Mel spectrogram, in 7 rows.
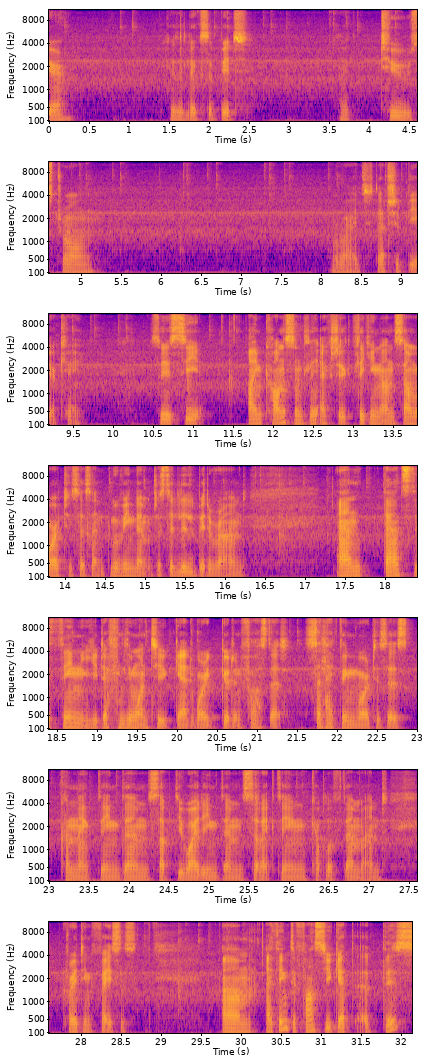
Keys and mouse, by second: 0.0-5.6 typing, 2.7-3.7 drag, 6.8 g, 8.3 d, 9.2 g, 10.3 g, 11.1-12.2 middle drag, 12.4 middle drag, 12.9 g, 13.3-14.7 middle drag, 13.8 g, 14.7-16.1 drag, 15.2 g, 16.1 g, 17.3 Tab, 17.3-17.9 drag, 18.3 Tab, 19.6 click, 20.0 alt+w, 20.5 g, 21.6 g, 23.2 f, 23.6 alt+w, 24.1 g, 24.5 a, 24.7 b, 26.4 f, 26.9 a, 27.1 b, 28.3 g, 28.8 f, 29.6 Tab, 29.8 middle drag, 30.7 Tab.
